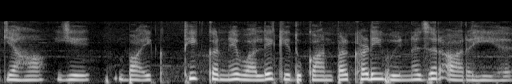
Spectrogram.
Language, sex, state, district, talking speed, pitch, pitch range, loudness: Hindi, female, Bihar, Gaya, 175 wpm, 215 Hz, 205-235 Hz, -15 LUFS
